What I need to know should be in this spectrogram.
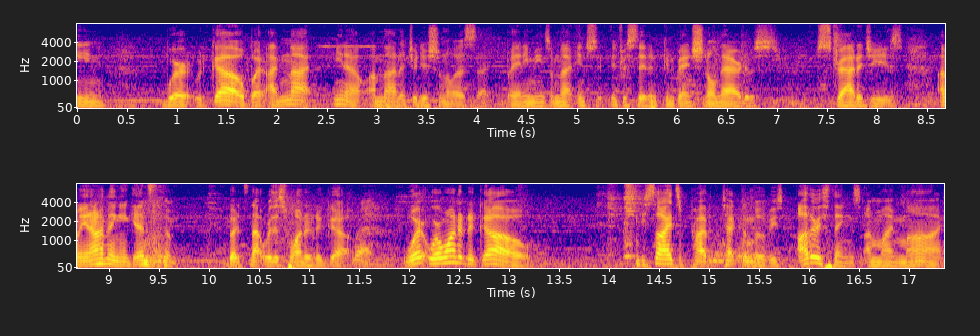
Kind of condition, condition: setting, busy venue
